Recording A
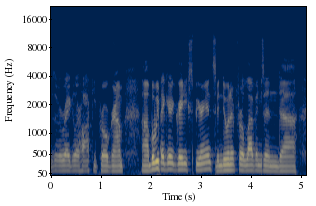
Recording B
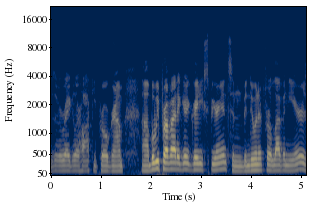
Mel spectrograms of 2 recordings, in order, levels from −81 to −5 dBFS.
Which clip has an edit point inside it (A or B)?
A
